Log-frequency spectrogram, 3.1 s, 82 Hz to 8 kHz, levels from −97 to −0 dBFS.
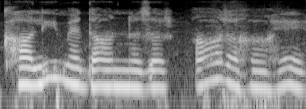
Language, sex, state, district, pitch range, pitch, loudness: Hindi, female, Chandigarh, Chandigarh, 205-235 Hz, 215 Hz, -18 LUFS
